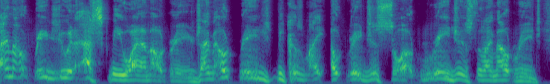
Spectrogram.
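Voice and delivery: high-pitched, hammed-up indignation; strained high voice sputtering in mock fury; mock outrage. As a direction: imitate someone endlessly outraged. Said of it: "like, angry people".

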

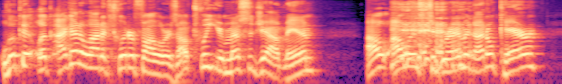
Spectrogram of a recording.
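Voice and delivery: high, eager pitch to the aliens; eager mock plea. Talking to aliens, promising to tweet their message, eager and high. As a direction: sell yourself to the aliens.

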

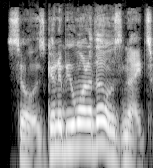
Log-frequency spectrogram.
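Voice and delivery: ordinary delivery

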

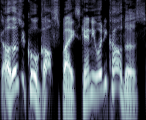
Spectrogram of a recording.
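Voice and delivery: high, chummy golf buddy voice; lightly voiced preppy golfer; mock golf buddy. Golf buddies voiced mockingly.

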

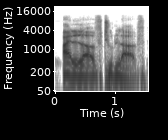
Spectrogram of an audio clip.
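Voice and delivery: slow, drawn-out theatrical line; hammy stage actor. Pretend. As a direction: deliver it like a ham actor. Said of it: "I say it like an actor now".

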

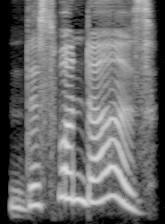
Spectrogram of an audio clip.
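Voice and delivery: put-on high, slow boy voice; a small boy insisting, slowly; young boy voice. A narrator's reading. Child voiced in story.

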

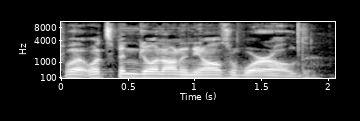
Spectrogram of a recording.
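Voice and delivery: usual speaking voice

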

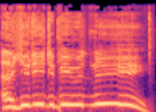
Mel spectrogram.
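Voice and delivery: high-pitched, whiny put-on pleading; mock romantic hero plea. Movie dude begs someone's wife, hammed-up pleading.

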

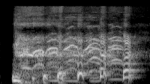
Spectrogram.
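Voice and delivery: squealing high laugh; real laugh, far up in the voice; high burst of laughter. Real, not acted. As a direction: break into a high-pitched laugh. Bursts out laughing at own joke.

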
